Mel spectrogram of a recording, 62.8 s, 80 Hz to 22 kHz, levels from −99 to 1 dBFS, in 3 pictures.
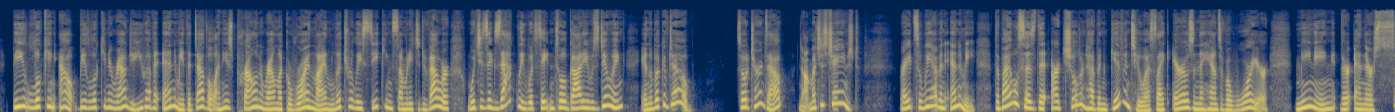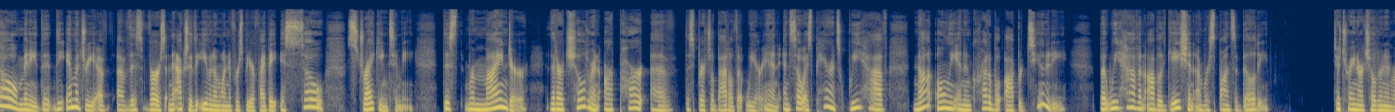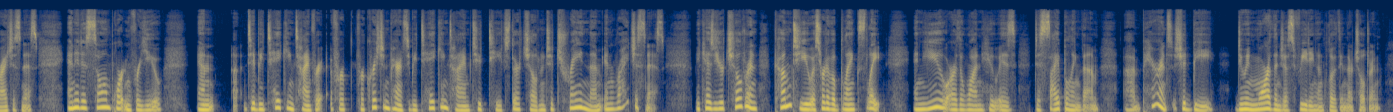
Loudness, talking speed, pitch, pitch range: -18 LUFS, 195 wpm, 200 Hz, 175-245 Hz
